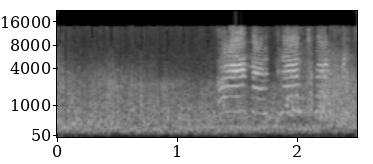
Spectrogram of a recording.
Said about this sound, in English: Just then, a loud explosion is heard.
